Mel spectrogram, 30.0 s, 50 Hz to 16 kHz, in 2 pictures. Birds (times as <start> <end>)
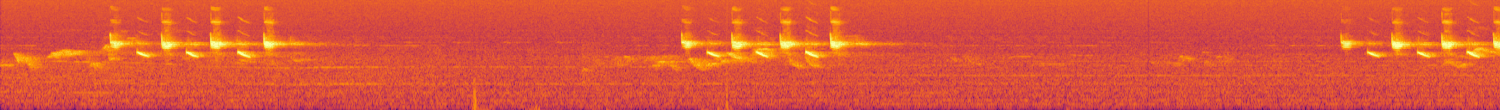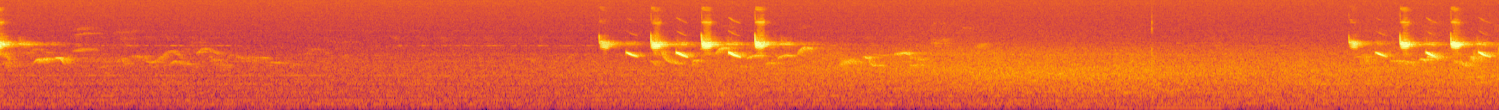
28.4 29.9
